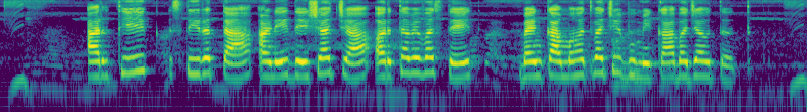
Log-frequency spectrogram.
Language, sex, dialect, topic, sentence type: Marathi, female, Southern Konkan, banking, statement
